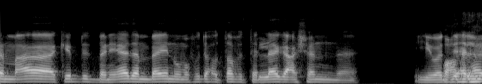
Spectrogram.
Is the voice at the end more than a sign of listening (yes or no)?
no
